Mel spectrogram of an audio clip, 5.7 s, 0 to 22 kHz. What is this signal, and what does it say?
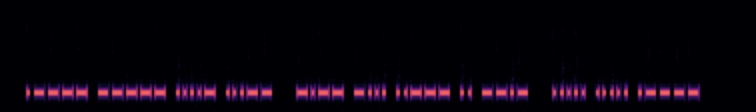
Morse code, heard as a keyed tone, about 48 wpm, 700 Hz. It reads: 1043 YB2IQ 551
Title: Worked All Europe DX Contest - QTC Exchange - 45wpm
